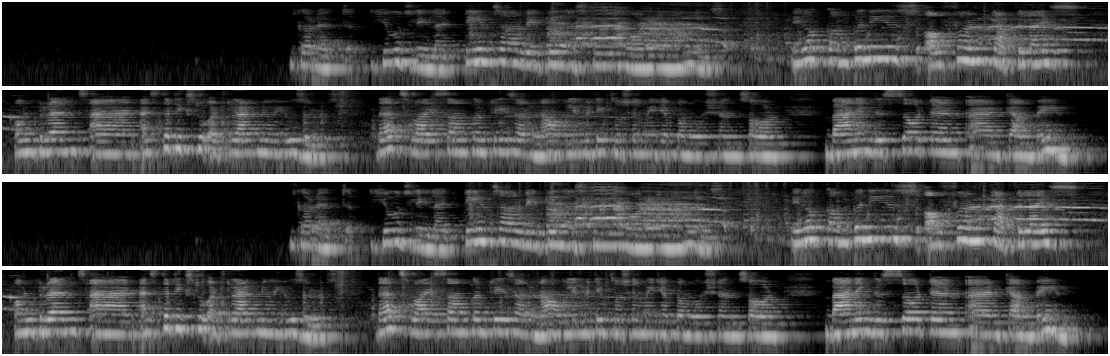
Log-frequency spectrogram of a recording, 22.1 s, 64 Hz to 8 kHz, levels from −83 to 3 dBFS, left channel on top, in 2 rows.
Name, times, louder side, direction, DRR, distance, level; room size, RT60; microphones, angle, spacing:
voice 1, 2.9-7.6 7.9-10.7 11.2-14.4 14.8-21.7, right 2 dB, 50° right, 2 dB, 2.8 m, -30 dB
sound 1, 4.6-17.6, right 4 dB, 70° right, 2.8 m, -37 dB
18.0 x 11.0 x 4.6 m, 0.81 s
head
